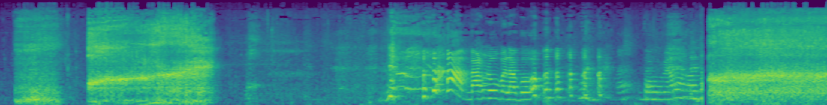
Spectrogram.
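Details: Female throat clearing (hawking) and spitting into a cup, from a compilation tagged smoking: harsh, noisy bursts hawking up phlegm, separated by talk or laughter.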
